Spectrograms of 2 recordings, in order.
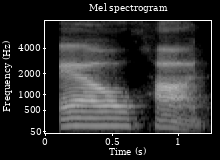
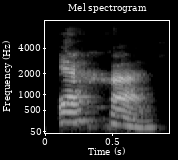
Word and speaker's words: Echad: Yisrael Adonai Eloheinu Adonai Elhad. No, last word. No lamed. El Had. Had. You're putting an extra letter in. El There's no L sound. Echad.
